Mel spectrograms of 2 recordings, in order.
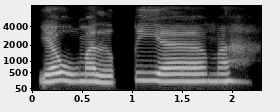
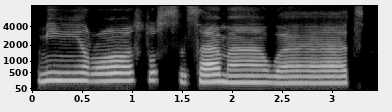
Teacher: jadi ha sukun mengalir suara dan juga nafas dengan sempurna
